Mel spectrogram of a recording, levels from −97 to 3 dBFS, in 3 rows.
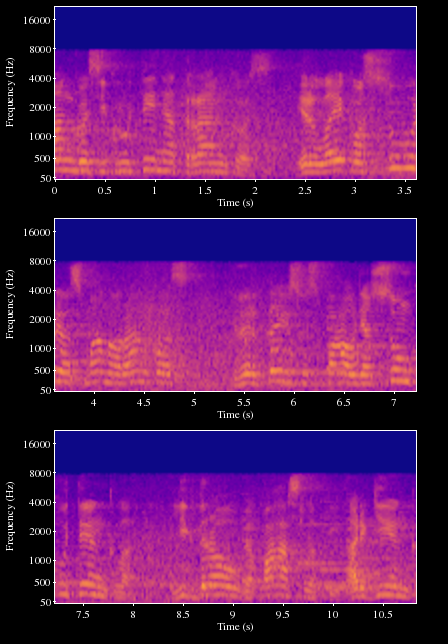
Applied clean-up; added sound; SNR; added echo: none; none; none; none.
